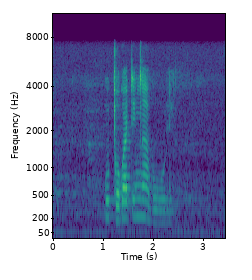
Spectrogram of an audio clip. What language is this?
Swati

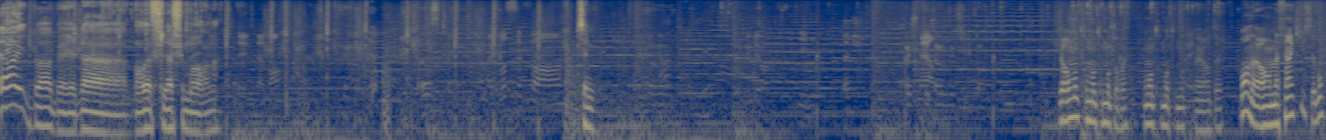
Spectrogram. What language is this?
French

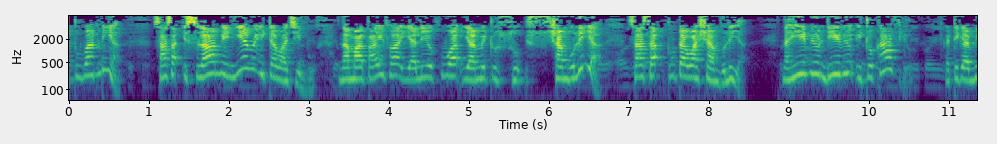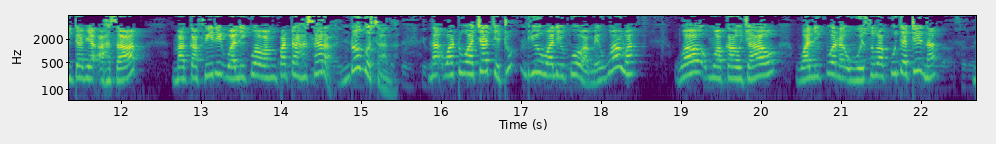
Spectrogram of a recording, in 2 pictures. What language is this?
Swahili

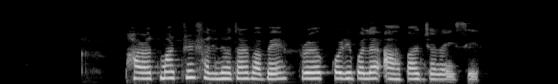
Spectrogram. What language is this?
Assamese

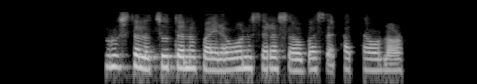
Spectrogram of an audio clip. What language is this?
Pashto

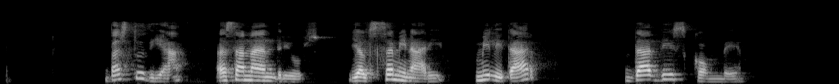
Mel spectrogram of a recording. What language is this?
Catalan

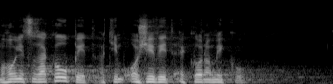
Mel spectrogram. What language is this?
Czech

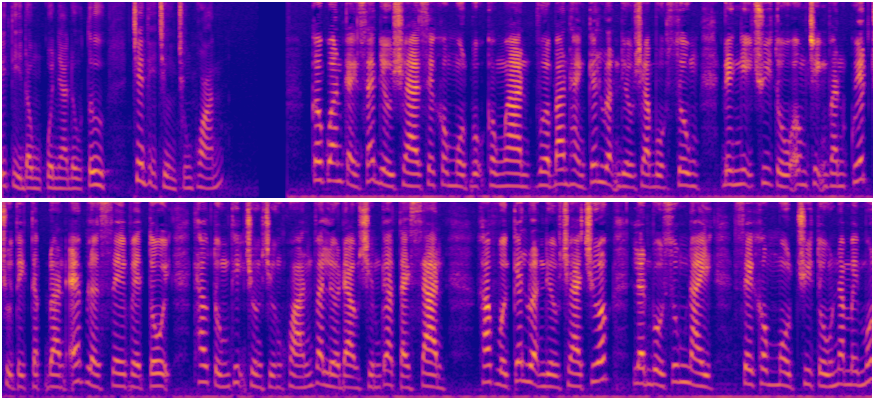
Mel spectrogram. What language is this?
Vietnamese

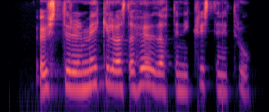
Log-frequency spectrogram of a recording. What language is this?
Icelandic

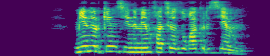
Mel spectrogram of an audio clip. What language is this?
Kazakh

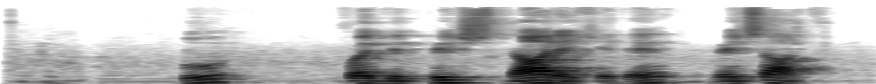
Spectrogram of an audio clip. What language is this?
Kurdish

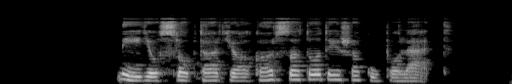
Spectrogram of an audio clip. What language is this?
Hungarian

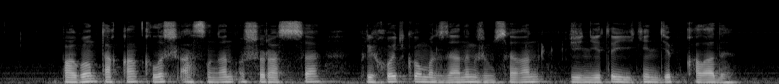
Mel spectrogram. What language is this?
Kazakh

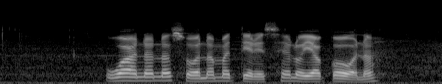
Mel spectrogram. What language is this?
Tsonga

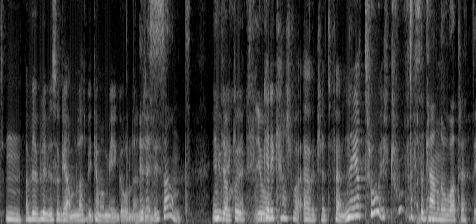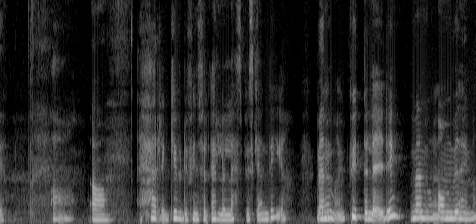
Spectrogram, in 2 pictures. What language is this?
Swedish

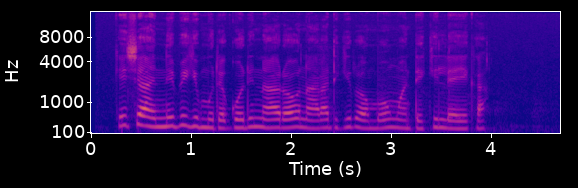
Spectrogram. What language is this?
Masai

